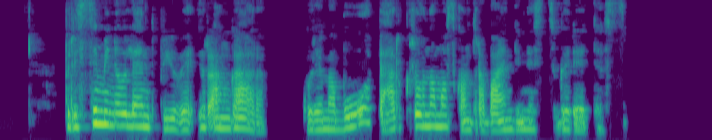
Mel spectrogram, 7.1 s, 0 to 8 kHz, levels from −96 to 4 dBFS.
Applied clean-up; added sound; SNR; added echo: none; none; none; none.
